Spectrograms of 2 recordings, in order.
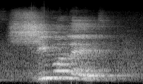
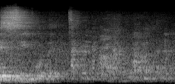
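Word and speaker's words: Shibboleth: Porque no es lo mismo Shibolet que Sibolet.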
